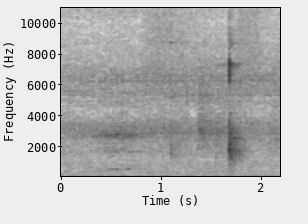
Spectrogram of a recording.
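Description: A steel ladle lightly ticking against the side of a stainless steel saucepan of milk, with one sharper tick near the end, over a steady low hum.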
